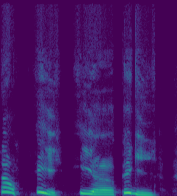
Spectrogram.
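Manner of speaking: high-pitched frog puppet character voice. Doing a bit addressing Piggy, in a Kermit the Frog voice. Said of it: "Kermit voice".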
